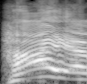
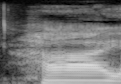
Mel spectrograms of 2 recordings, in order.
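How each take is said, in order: First: The greeting sounds very upbeat, like a cheerleader. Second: The greeting sounds flat and low-energy.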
